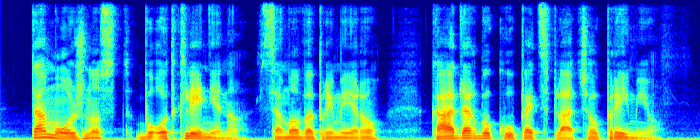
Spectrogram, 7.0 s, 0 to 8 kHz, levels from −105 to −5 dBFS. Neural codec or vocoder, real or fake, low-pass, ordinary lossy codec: none; real; none; none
